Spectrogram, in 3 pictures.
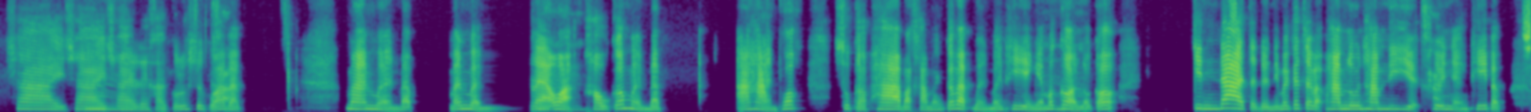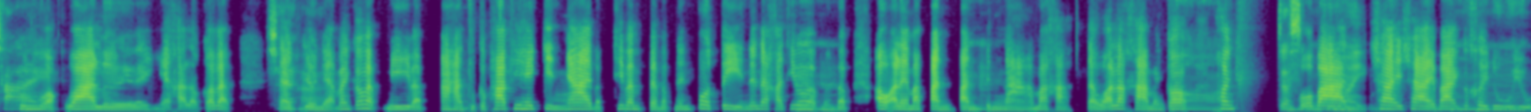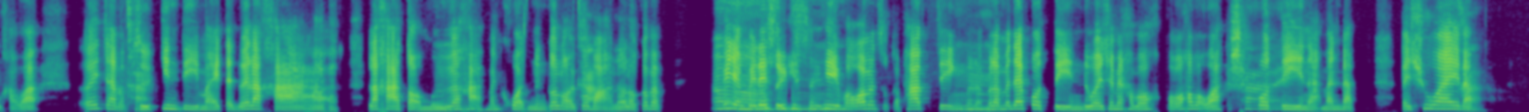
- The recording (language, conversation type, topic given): Thai, unstructured, ทำไมบางคนถึงไม่เห็นความสำคัญของการกินอาหารเพื่อสุขภาพ?
- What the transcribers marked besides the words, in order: tsk; distorted speech; tapping; laughing while speaking: "ซื้อกิน"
